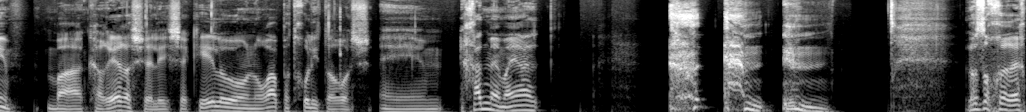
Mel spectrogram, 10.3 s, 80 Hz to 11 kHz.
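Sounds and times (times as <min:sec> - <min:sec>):
speech: 0:00.0 - 0:05.5, 0:06.9 - 0:08.4, 0:09.0 - 0:10.2
man coughing: 0:06.7 - 0:08.4.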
